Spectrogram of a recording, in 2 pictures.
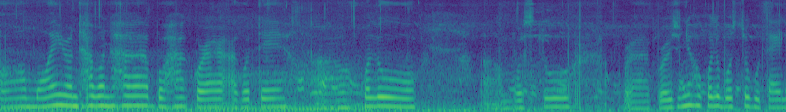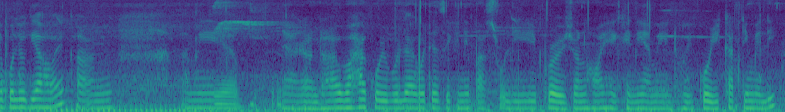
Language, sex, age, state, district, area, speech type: Assamese, female, 45-60, Assam, Nagaon, rural, spontaneous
